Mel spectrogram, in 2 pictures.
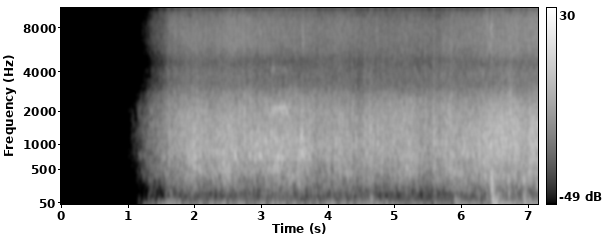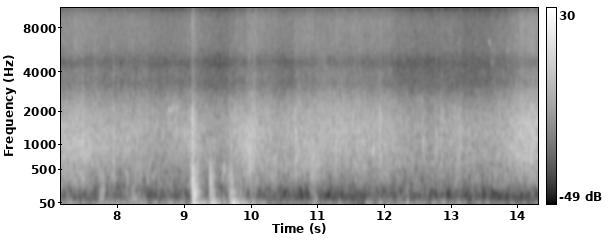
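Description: Sea waves washing and wind rushing, heard aboard a small sailing boat under way in choppy water, after about a second of silence. A few loud thumps come about nine to ten seconds in.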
